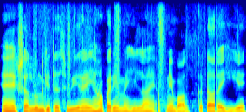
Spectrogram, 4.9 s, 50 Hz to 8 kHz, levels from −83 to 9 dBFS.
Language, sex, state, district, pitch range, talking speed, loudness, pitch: Hindi, male, Rajasthan, Churu, 95-110 Hz, 180 wpm, -17 LUFS, 105 Hz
